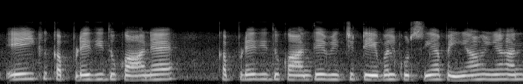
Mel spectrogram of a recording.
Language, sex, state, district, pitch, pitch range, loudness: Punjabi, female, Punjab, Kapurthala, 235 Hz, 230-340 Hz, -16 LUFS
